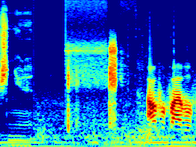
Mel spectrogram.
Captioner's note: radio crackles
